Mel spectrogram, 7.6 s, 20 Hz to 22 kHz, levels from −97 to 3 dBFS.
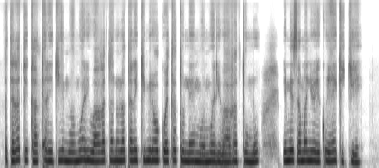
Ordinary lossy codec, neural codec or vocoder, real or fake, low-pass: none; codec, 44.1 kHz, 2.6 kbps, DAC; fake; none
